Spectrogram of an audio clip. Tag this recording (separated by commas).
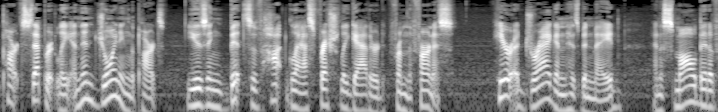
Speech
